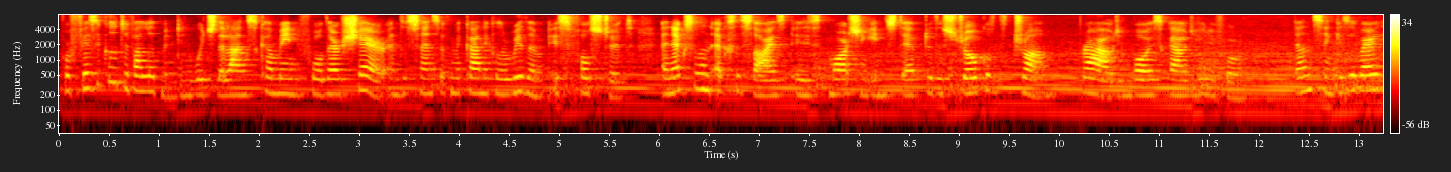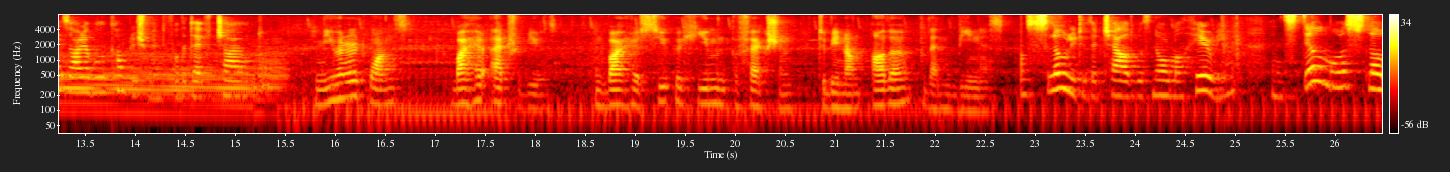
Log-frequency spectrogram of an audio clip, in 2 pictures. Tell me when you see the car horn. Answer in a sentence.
You can't hear the car horn here.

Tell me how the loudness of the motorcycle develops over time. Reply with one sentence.
The loudness of the motorcycle goes up, then down.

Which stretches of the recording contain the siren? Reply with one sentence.
The siren can't be heard in this clip.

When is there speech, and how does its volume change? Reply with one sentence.
The speech can be heard from 0.0 to 26.4 s, at a steady volume.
